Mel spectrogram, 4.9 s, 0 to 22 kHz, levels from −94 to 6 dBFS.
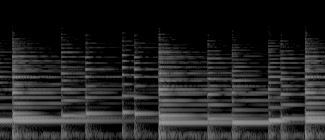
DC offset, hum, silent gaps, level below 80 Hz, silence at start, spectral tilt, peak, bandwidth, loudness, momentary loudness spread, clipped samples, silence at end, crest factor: under 0.1%; none; none; -66 dBFS; 0 s; -3.5 dB/octave; -24 dBFS; 10 kHz; -42 LUFS; 9 LU; under 0.1%; 0 s; 18 dB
